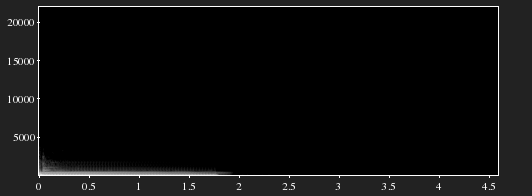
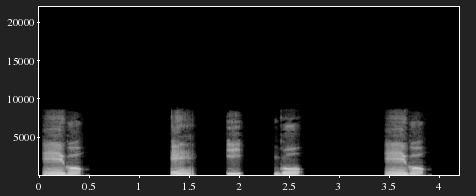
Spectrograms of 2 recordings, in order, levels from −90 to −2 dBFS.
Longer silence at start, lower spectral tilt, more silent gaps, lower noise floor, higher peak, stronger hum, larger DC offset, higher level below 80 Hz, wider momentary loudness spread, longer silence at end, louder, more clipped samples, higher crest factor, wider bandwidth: about the same, 0 s vs 0.05 s; first, -15 dB/octave vs -5.5 dB/octave; second, none vs 0.54-1.28 s, 1.62-1.86 s, 2.10-2.33 s, 2.71-3.44 s; second, -46 dBFS vs under -90 dBFS; about the same, -8 dBFS vs -8 dBFS; neither; neither; first, -30 dBFS vs -64 dBFS; about the same, 14 LU vs 14 LU; first, 2.8 s vs 0.35 s; second, -29 LUFS vs -25 LUFS; neither; about the same, 18 dB vs 18 dB; second, 1.1 kHz vs 9 kHz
